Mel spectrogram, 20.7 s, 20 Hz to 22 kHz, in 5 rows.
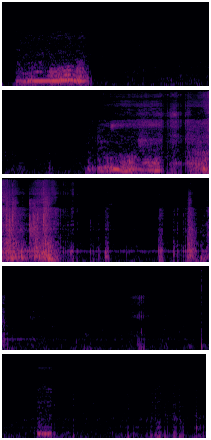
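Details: Dreaming, sleeping dogs on 26.8.24 give a short tonal whine-growl at the start, then scratchy rustling and muffled grumbles midway, with faint snuffles and a small groan later in a quiet room.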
